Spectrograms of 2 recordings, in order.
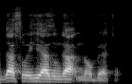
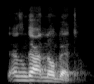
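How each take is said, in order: First: Rattled off fast, stress on "That's"; "That's why he hasn't gotten no better" dito de forma rápida e corrida; quick first take. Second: Slower, leaning on "gotten"; slow emphatic repeat. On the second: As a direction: say "He hasn't gotten no better" again slowly, pressing on "gotten". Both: Shown as a demonstration.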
